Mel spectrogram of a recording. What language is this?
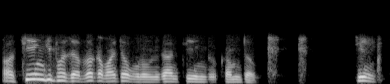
Manipuri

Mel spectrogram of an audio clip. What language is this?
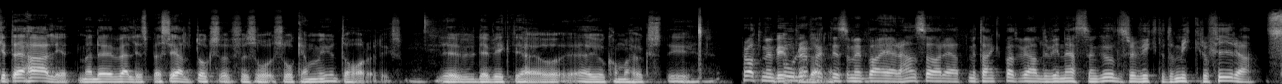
Swedish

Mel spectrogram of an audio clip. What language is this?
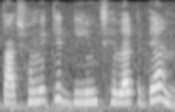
Bangla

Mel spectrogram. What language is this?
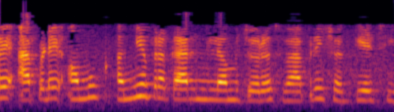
Gujarati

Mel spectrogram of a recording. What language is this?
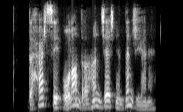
Kurdish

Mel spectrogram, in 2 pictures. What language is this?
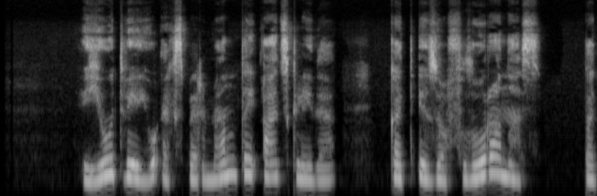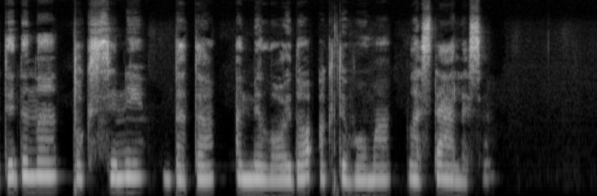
Lithuanian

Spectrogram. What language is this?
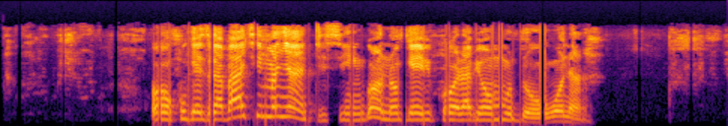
Ganda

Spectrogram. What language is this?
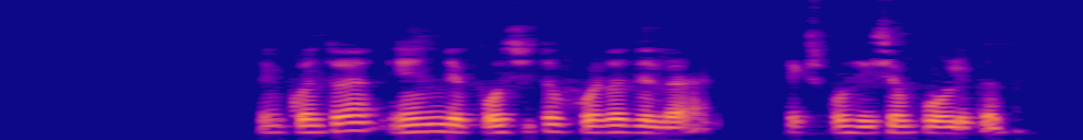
Spanish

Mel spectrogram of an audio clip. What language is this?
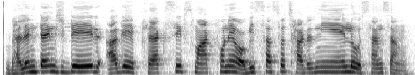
Bangla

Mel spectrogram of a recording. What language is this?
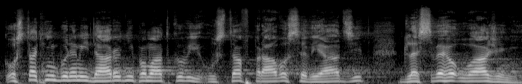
Czech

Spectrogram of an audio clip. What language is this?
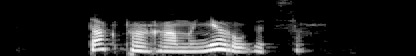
Belarusian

